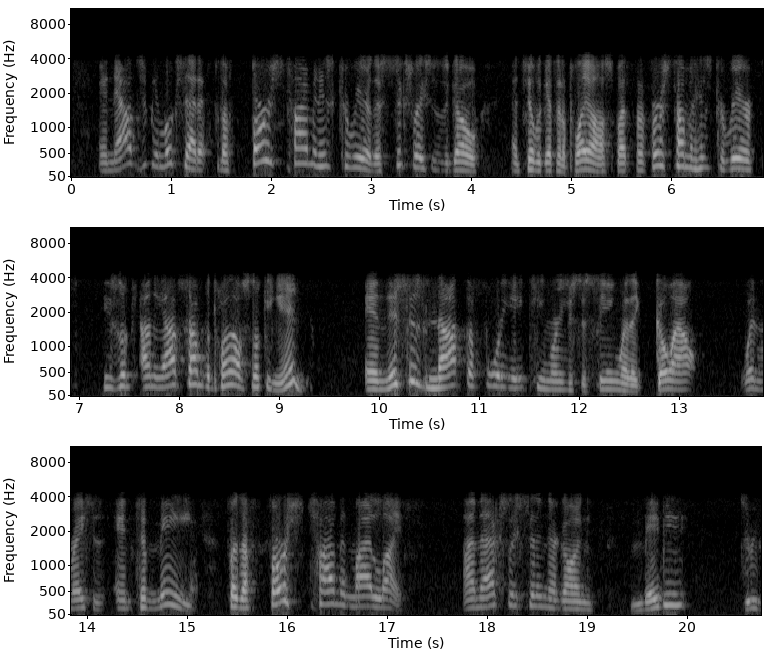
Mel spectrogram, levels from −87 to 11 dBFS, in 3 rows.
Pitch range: 155-210 Hz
